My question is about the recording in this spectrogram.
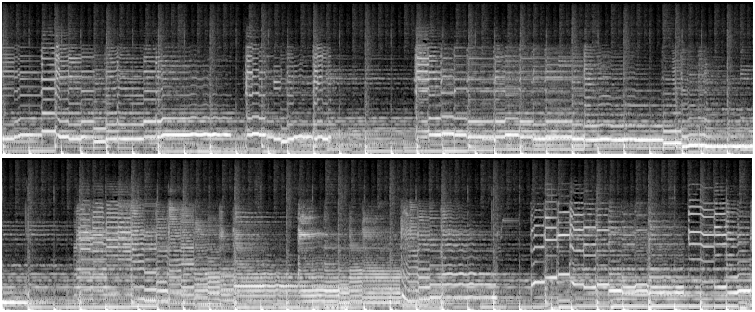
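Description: Powers Electric A-Type electric guitar played solo through an amplifier: a continuous piece of picked single notes and chords, with some notes wavering and bending in pitch.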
